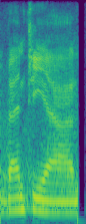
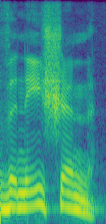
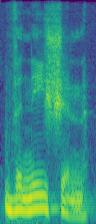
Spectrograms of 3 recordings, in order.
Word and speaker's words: Venetian: uh notice the way this pronounces the Venetian Oak Room at the ventian the Oak Room at the vention Oak Room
